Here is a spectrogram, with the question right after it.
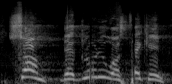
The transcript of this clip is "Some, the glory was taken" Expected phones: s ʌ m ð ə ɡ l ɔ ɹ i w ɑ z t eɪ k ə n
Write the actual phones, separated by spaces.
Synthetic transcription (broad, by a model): s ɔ m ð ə ɡ l ɔ ɹ i w ɑ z t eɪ k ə n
